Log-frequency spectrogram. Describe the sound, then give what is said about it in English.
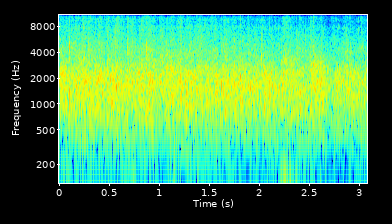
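A guest of honor on stage draws audience applause, many hands clapping together in a thick, continuous roar that holds at full strength for about three seconds. “A big round of applause for him.”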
